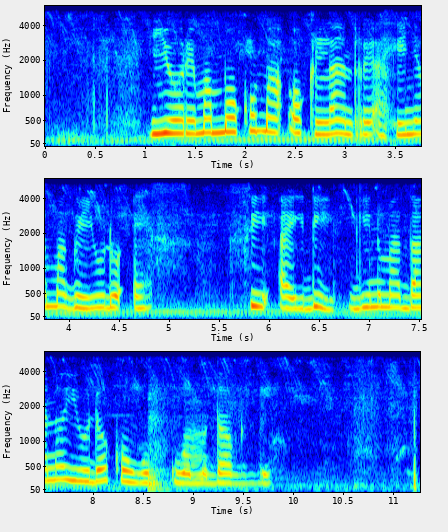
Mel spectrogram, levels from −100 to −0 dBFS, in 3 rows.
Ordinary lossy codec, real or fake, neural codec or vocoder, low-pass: none; real; none; 5.4 kHz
